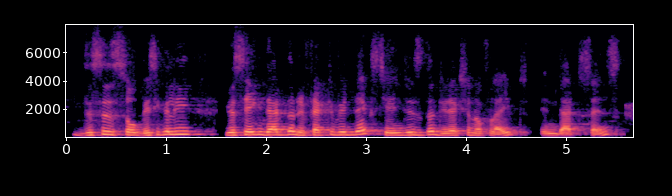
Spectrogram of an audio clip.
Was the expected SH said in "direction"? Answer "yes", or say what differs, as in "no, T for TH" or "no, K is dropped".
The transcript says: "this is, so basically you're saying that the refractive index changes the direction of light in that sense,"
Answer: yes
